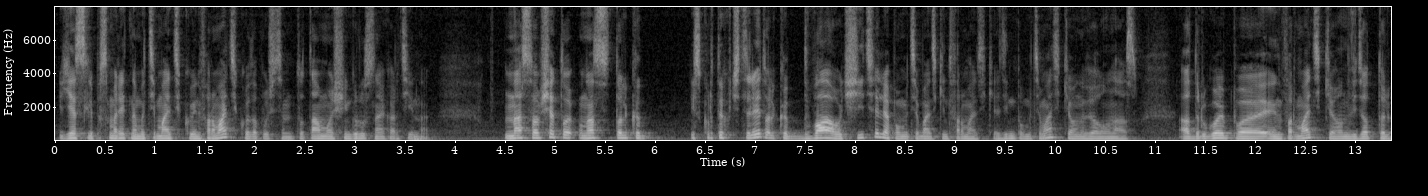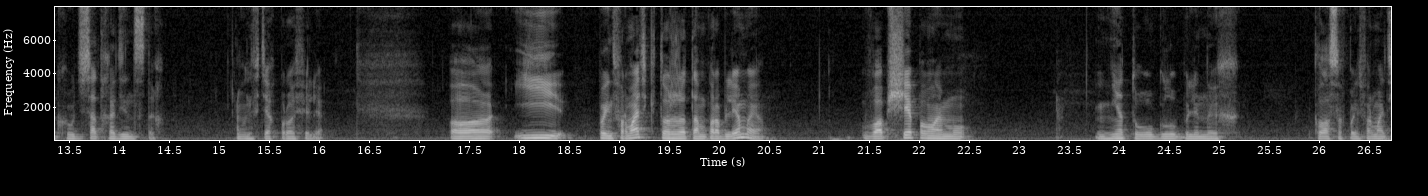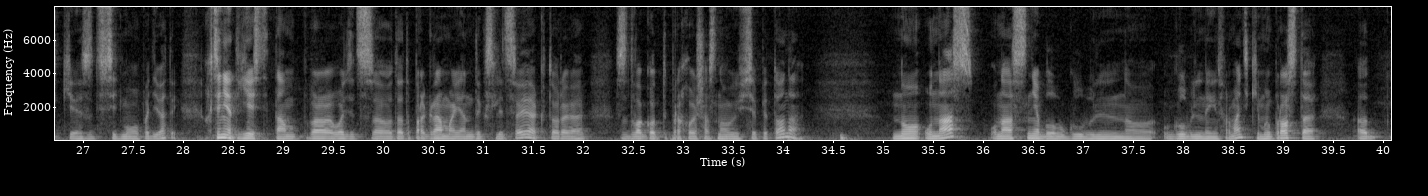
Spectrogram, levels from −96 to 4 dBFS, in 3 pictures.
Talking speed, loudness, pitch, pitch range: 145 wpm, -31 LUFS, 120 Hz, 110-130 Hz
